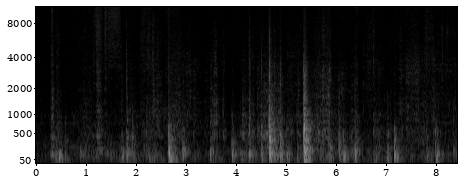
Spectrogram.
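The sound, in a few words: wooden shelf being installed in a cabinet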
